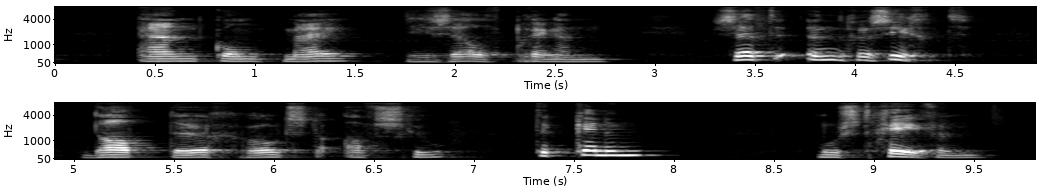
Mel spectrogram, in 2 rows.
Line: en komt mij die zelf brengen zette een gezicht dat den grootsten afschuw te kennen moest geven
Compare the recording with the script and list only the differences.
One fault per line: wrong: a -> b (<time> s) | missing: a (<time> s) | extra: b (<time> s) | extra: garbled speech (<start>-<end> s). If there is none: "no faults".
no faults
